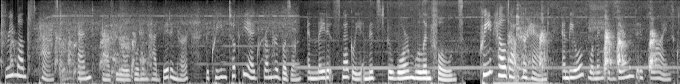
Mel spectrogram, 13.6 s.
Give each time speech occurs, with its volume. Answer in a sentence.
The speech can be heard from 0.0 to 13.5 s, getting louder then quieter.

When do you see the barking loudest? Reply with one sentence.
The volume of the barking peaks at 12 seconds.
